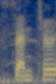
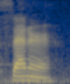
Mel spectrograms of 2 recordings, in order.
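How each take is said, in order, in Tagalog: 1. Malinaw na binibigkas ang t pagkatapos ng n. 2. Hindi binibigkas ang t pagkatapos ng n. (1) "that's not center" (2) "When letter N and letter E, kuno letter N and letter T are together, you pronounce it as center"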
